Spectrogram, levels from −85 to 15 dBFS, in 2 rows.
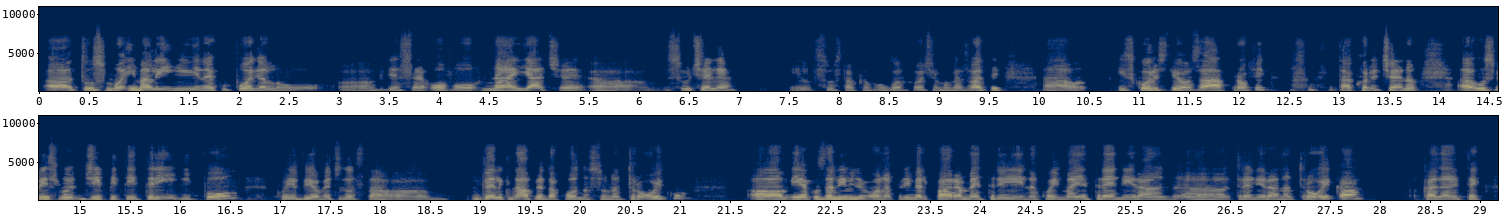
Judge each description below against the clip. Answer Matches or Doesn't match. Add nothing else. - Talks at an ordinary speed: Matches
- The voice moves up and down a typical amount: Doesn't match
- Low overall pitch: Doesn't match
